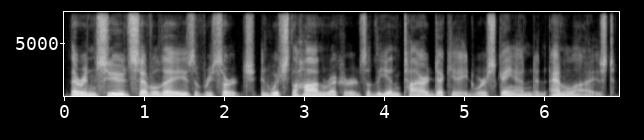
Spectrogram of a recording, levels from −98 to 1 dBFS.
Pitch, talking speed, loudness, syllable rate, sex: 110 Hz, 165 wpm, -18 LUFS, 5.1 syllables/s, male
